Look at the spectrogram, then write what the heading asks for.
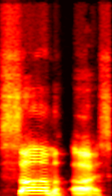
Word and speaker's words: Samus: little bit sam um in most media psalmist's name is pronounced as some us however in brawl however in brawl the announcer says samus the change in pronunciation is consistent with the way samus is pronounced in metroid prime three corruption so there is there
